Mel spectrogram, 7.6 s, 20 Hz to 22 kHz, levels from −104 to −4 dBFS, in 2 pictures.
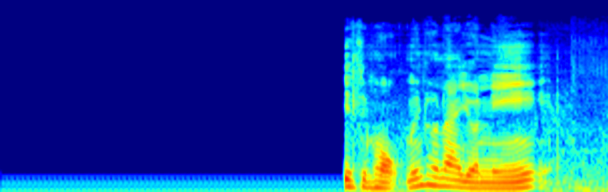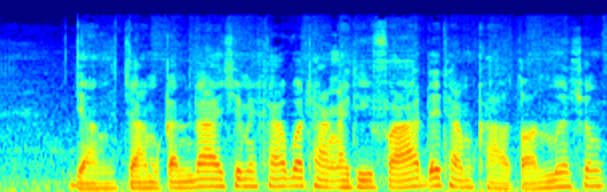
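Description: The audio opens in an audio dropout to a faint residue already under way, with only mains hum, around 35 dB below the signal, until the sound returns abruptly at 2.15 s. The hum and the sharp return, unlike a pause or fade, point to a likely break in the feed with the input left open.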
